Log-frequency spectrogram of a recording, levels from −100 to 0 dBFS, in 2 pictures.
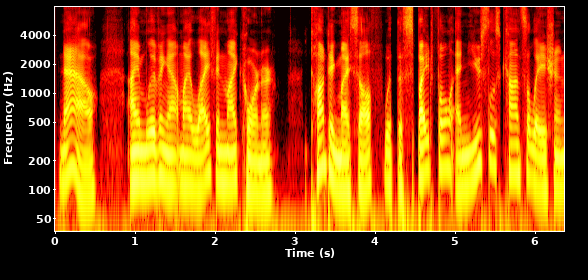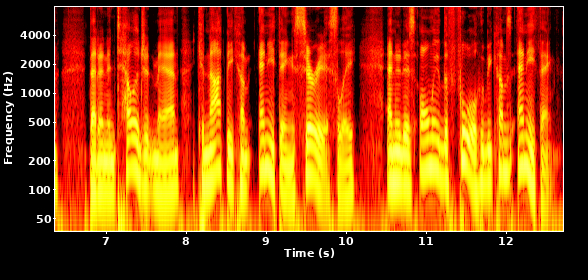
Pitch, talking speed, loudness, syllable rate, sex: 125 Hz, 165 wpm, -20 LUFS, 5.7 syllables/s, male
